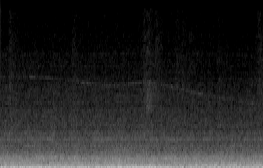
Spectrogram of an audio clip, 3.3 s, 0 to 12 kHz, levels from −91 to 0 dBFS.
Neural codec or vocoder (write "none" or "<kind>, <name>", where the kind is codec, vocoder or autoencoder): none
